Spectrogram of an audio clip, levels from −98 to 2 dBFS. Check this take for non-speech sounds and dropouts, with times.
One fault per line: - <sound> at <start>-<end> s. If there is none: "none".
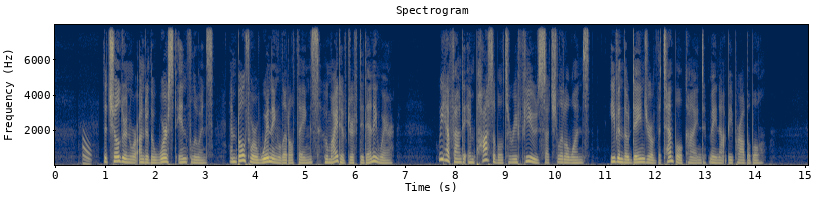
- chirp at 0.6-0.8 s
